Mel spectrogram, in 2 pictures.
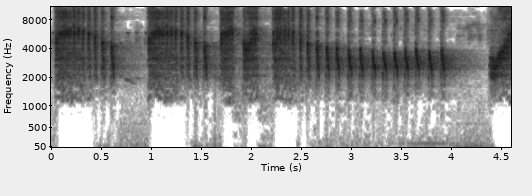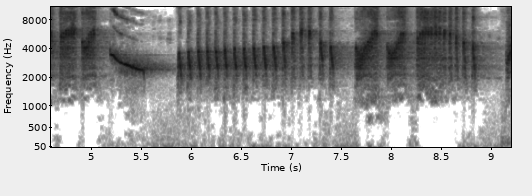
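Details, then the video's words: For luring and training birds, a sooty-headed bulbul gives long fast chattering trills of rapid repeated notes, broken by harsh bursts and one clear descending whistle. "suara burung kapas tembak | suara pikat kapas tembak!!! cocok buat pikat dan masteran"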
